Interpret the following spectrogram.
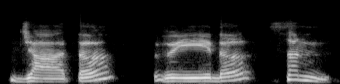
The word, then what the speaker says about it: जातवेदसं: द्र से विश्वा सूर्यम कई लोग उच्चारण में थोड़ी त्रुटि करते हैं बस उस दृष्टि से तनिक संकेत कर रहा हूं उद तन जात वेद सन देवम दो बार जो अनुस्वार है उसको नकार उच्चारण करेंगे उदित जात वे दसन ऐसा और देव शब्द के ऊपर जो अनुस्वार है इसका उच्चारण मकार की भाति करेंगे तो देखिए पूरे मंत्र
